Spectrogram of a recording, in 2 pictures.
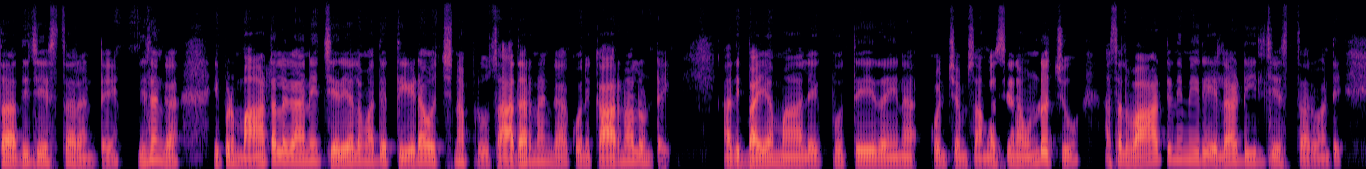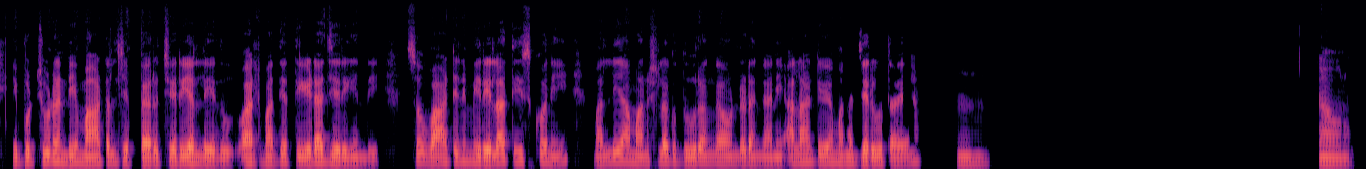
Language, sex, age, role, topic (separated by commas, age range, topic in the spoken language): Telugu, male, 25-29, host, మీరు చెప్పేది మరియు మీరు చేసే పని రెండూ ఎలా సరిపోతాయి?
